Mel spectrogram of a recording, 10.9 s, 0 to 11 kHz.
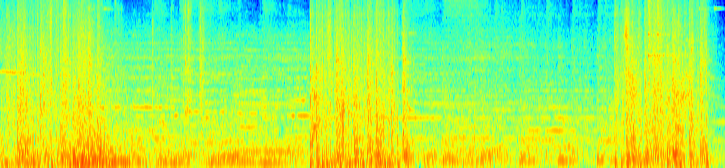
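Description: Rapid bursts of gunfire and heavy explosive blasts in the video game Valkyria Chronicles 4, dense and continuous, with booming impacts around the midpoint and again near the end.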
